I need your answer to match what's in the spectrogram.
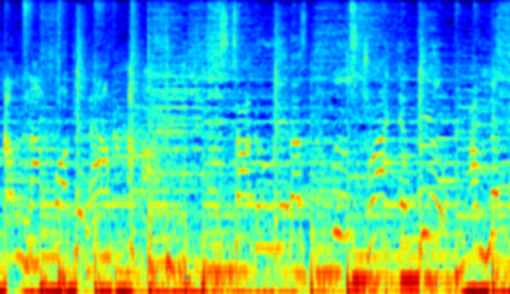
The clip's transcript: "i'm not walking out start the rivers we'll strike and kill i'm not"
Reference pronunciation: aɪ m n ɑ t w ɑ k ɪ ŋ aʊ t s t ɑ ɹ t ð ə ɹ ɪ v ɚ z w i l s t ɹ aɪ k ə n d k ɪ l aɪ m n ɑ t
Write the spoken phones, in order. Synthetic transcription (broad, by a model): aɪ m n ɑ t w ɑ k ɪ ŋ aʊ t s t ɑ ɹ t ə w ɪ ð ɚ s w i l s t ɹ aɪ k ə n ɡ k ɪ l aɪ m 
